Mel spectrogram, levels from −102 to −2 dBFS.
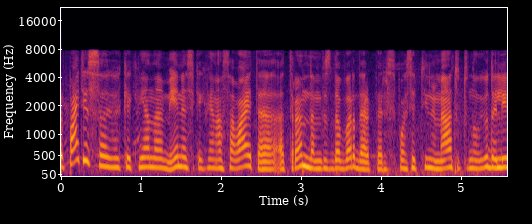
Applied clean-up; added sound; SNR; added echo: none; none; none; none.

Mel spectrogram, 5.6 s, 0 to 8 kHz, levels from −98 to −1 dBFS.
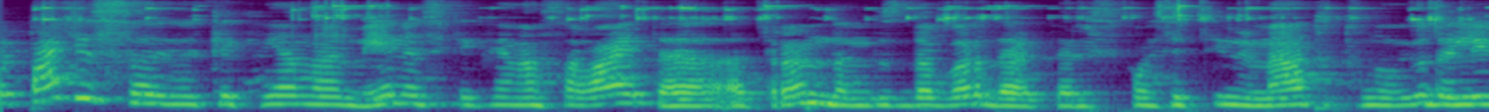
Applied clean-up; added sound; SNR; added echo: classical method WPE with log-MMSE.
